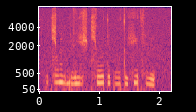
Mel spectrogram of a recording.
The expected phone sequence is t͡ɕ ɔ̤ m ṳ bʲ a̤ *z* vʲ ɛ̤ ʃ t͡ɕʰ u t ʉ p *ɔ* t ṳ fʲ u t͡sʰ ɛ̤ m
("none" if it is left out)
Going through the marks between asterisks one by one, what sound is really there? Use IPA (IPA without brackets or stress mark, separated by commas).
z, ɔ̤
